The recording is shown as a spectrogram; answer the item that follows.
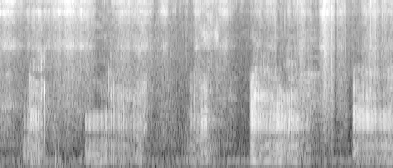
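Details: Lakeland Terrier bitch tugging at what is left of a stuffed animal inside a room, growling in throaty, uneven bursts, some longer and louder, the last two rising sharply in force.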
